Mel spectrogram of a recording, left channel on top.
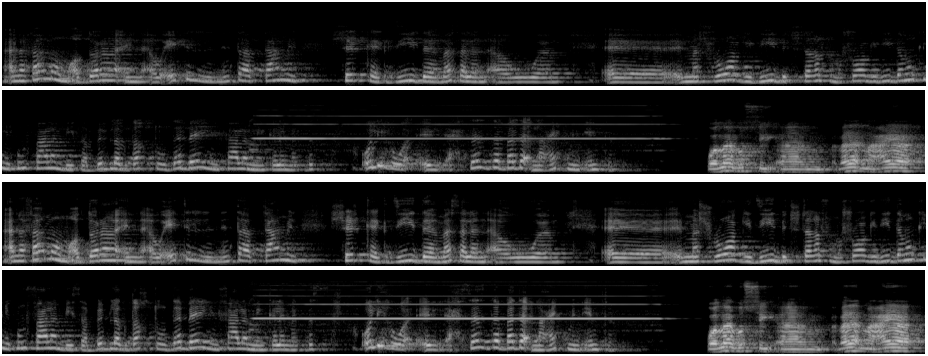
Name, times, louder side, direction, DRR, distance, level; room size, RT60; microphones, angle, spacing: voice 1, 0.0-15.4, right 2 dB, 85° right, 3 dB, 2.3 m, -29 dB
Wind instrument woodwind instrument, 11.7-15.9, right 8 dB, 10° right, 1.9 m, -29 dB
voice 2, 16.3-18.3, right 3 dB, 60° right, 1 dB, 2.3 m, -23 dB
25.0 x 11.5 x 9.2 m, 0.84 s
head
